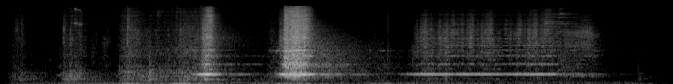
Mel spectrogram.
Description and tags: Metal squeaking chair
The sound of a metal chair/ short steps screeching around the ground. I leaned my weight on it and pushed down and forwards to get a good loud friction sound as the metal wheels scraped against concrete.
